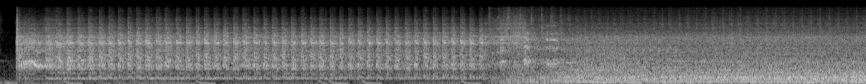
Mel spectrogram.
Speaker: exhaust sounds sounds loud sounds raspy but i think it'll be perfect maybe we'll see ah it kind of sounds like one of the leaned out trucks just like needs cats honestly that's what it needs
